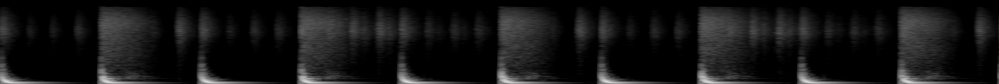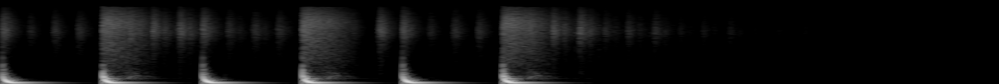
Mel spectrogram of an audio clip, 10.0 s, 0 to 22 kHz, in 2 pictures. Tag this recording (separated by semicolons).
120bpm; beat; electro; loop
